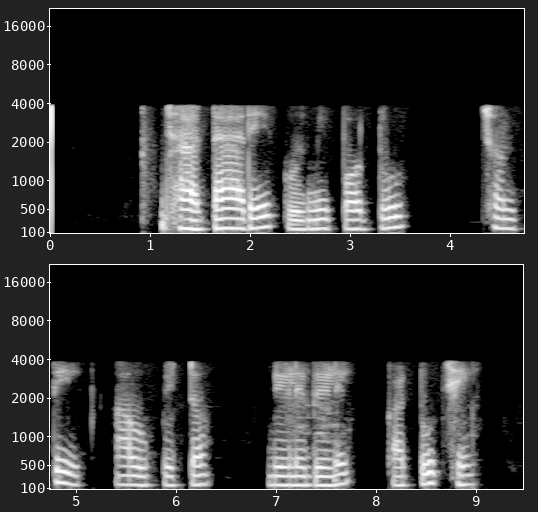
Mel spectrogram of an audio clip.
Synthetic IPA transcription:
d͡ʑʱaʈaɾekoɾmipɔʈu | t͡ɕʰɔnt̪i | awpeʈːɔ | beɭebeɭe | kaʈut͡ɕʰe

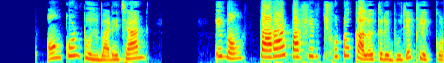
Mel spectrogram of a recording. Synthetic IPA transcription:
ɔŋkoɳʈulbaɽed͡ʑan | eboŋt̪aɾaɾpaʃeɾt͡ɕʰoʈokalot̪ɾibʱud͡ʑeklikːo

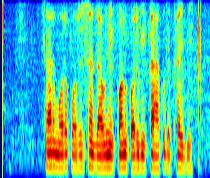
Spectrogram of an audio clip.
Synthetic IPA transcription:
saɾmoɾɔpʌɾisad͡zawnekɔɳkʌɾibikaɦkud̪ekʰajbi

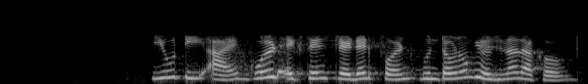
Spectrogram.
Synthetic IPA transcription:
juʈiajɡolɖekst͡ɕẽnd͡ʑʈɾeɖeʈfəɳɖɡuɳʈəʋɳokjod͡ʑnad̪akʰəʋ

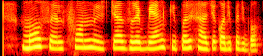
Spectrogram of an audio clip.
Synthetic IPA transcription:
moselpʰonɾit͡ʃaɾzɾebjaŋkːipɔɾisaɦad͡ʒjɔkɔɾipaɾibɔ

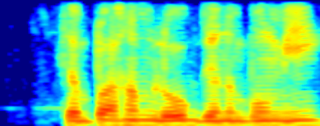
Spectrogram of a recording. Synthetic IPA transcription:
t͡ɕɐmpaːɦɐmloːk̚d͡ʒɐnmbʱuːmiː

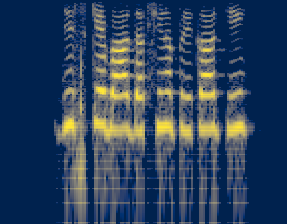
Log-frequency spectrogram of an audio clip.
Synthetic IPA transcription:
d͡ʒɪskeːbaːd̪ːəkʃɪɳəpɾiːkaːkiː

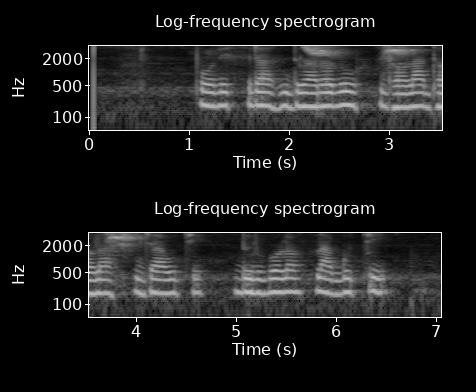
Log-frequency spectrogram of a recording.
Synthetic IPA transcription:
pɔɾisɾad̪uaɾɔɾud̪ʱɔɭad̪ʱɔɭad͡ʒawt͡ʃʰi | d̪uɾbɔɭɔlaɡut͡ʃʰi

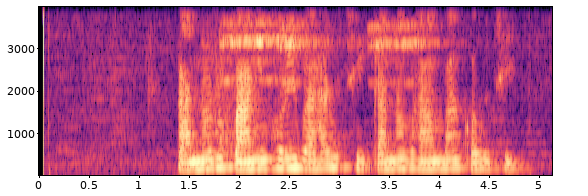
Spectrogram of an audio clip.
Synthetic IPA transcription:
kanɔɾupaɽ̃ibʱoɾibaɦaɾut͡ʃʰikanɔbʱambʱaŋkɔɾut͡ʃʰi

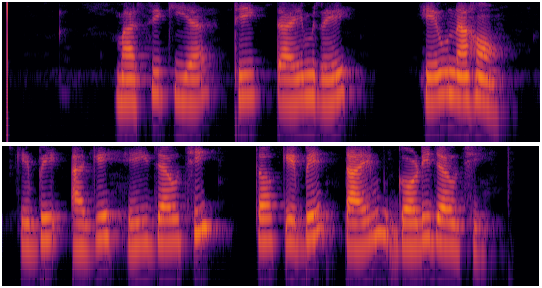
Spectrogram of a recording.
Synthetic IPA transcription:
masikijaʈʰik̚ʈajmɾe | hewnaɦɔ̃ | kebeaɡehejd͡ʒawt͡ʃʰi | t̪ɔkebeʈajmɡɔɽid͡ʒawt͡ʃʰi

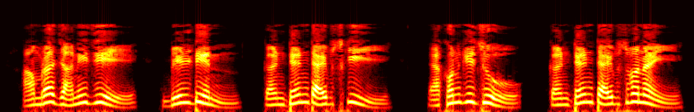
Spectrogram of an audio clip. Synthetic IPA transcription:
amɾad͡ʒanid͡ʒe | bilʈin | kəɳʈeɳʈʈːajpski | ɛkʰɔnk̬it͡ʃʰu | kəɳʈeɳʈʈajpsmanaj

